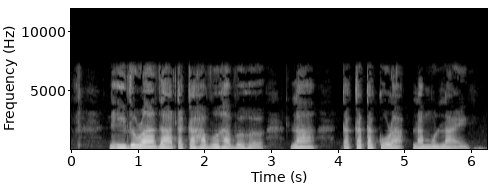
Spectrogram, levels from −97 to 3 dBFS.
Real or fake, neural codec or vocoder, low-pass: real; none; 7.2 kHz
